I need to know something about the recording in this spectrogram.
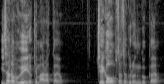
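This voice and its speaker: A male pastor delivering a lively sermon with humor and call-and-response lines for the congregation. His voice is high for a man and moves through a wide, expressive pitch range. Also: quick pace.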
